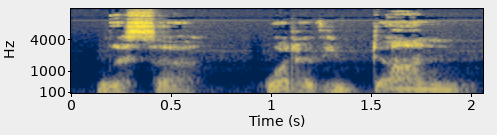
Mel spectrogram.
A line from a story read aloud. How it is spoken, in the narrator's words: He whispered again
